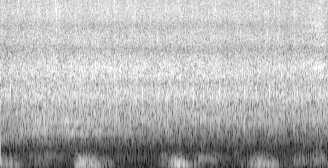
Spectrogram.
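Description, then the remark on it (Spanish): An audience claps loudly, a dense, steady wash of applause lasting the whole stretch, with faint low thumps pulsing roughly once a second underneath and no voices. “Si le vas a dar un aplauso, dáselo fuerte.”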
